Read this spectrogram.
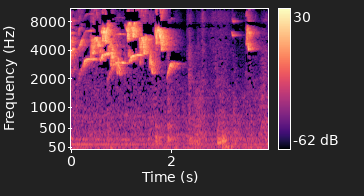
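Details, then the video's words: Yellow-fronted canary in a two-second run of dense, high, twittering notes ending in a falling whistle, followed by a few brief thin chirps; low background hum. "Serinus mozambicus-Green singer"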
